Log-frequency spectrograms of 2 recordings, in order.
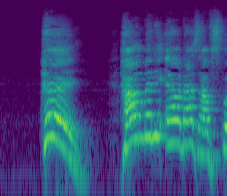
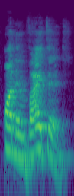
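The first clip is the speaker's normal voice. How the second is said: usual speaking voice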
